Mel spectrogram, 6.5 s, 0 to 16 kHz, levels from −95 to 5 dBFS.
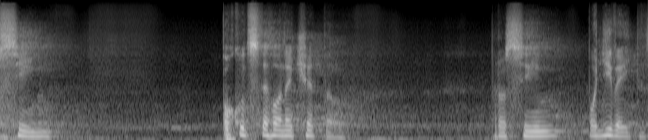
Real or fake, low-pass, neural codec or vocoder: fake; 14.4 kHz; autoencoder, 48 kHz, 32 numbers a frame, DAC-VAE, trained on Japanese speech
